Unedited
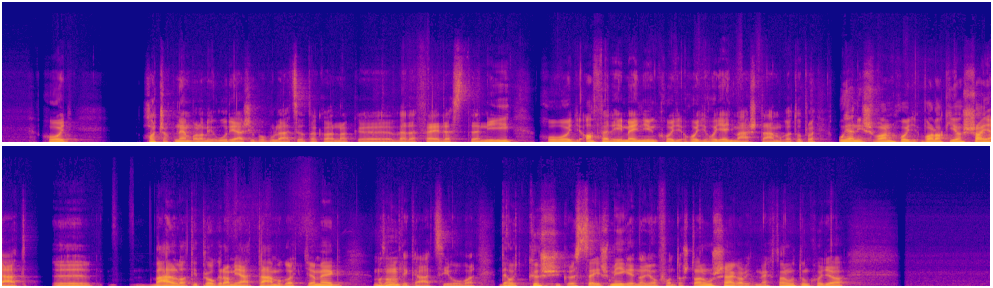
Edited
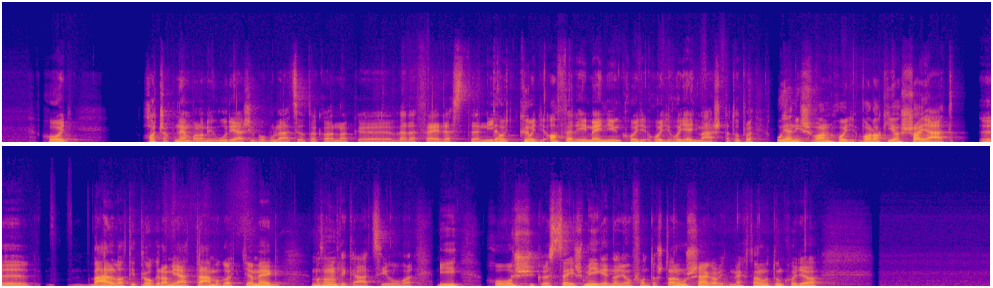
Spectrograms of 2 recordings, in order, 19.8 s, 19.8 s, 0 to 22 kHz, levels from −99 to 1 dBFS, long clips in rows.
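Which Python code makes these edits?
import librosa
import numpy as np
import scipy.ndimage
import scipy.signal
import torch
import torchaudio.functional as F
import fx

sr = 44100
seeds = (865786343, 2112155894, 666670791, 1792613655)

y = fx.edit(x, sr, fx.swap(start_s=4.91, length_s=0.71, other_s=14.89, other_length_s=0.35),
    fx.cut(start_s=7.62, length_s=0.26), tone=tone)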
